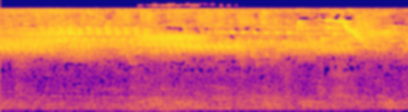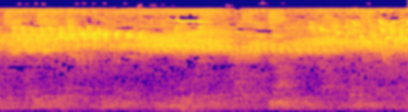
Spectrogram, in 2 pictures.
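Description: Several caged European greenfinches singing at once: a continuous, dense chorus of high, rapid twittering trills with no pause.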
